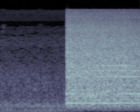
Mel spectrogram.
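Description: A transit bus running: a steady hiss with a low, even hum that starts suddenly about a second in, after a second of quiet street background.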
